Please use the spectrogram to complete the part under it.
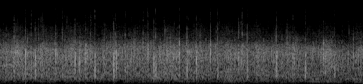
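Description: A room full of people applauding, sharp overlapping claps at an even level, fairly close and continuous.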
